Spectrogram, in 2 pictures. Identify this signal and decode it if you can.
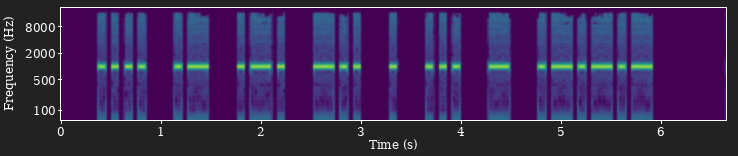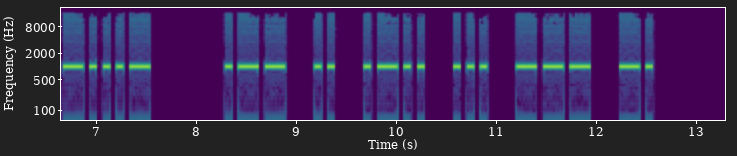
Morse code, heard as a keyed tone, about 18 wpm, spaced as for 15 wpm, 1000 Hz. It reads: HARDEST. <BT> WILSON
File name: qotdfiles / 15wpm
